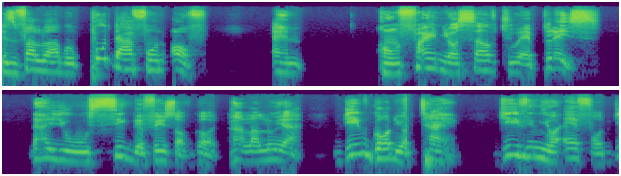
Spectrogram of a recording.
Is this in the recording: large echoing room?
yes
